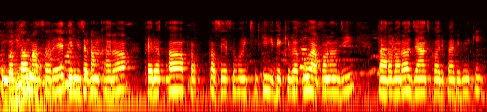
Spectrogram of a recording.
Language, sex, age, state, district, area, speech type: Odia, female, 45-60, Odisha, Ganjam, urban, read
